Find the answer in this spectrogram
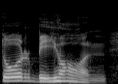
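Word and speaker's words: Tourbillon: We're talking about Bugatti and uh the I actually got the pronunciation Torbjon. You got to put the YH on there, right? Like the yaw like the yawing and the yawning.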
